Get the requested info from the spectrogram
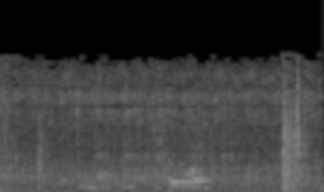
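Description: Low steady rumble, as of heavy vehicles, under a man's voice starting to speak about half a second in, with a sharp knock near the end.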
